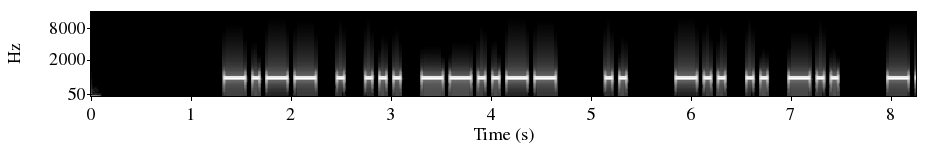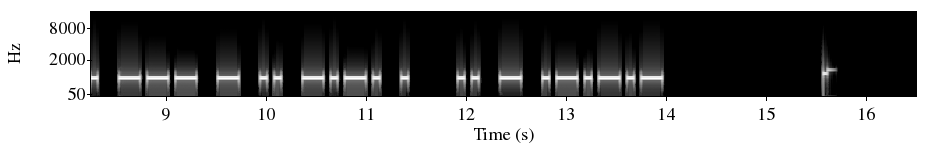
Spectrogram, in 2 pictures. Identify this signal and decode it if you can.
Morse code, heard as a keyed tone, about 17 wpm, 700 Hz. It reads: YES, I DID NOTICE IT.
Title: Sentences from Top 1000 Words - Review Part 2 - 17wpm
